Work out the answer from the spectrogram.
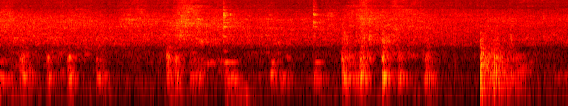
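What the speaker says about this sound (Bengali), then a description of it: "মশলাগুলোর সঙ্গেই সব আলু কাঁকড়া সব কষাবো" Crab and potatoes stirred through spices in a pan for kosha kankra, with repeated spoon scrapes and soft sizzling over a steady frying hiss, one sharper knock near the end.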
